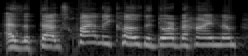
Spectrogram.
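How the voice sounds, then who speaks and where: A woman reading a children's bedtime story aloud as an expressive storyteller. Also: on the high side, normal speed, clear, resonant tone.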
